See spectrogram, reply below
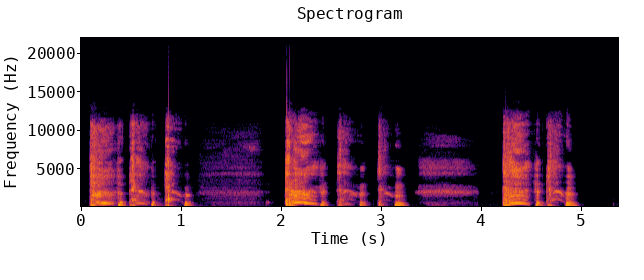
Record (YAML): three_cough_length: 5.4 s
three_cough_amplitude: 32767
three_cough_signal_mean_std_ratio: 0.47
survey_phase: beta (2021-08-13 to 2022-03-07)
age: 18-44
gender: Female
wearing_mask: 'No'
symptom_none: true
smoker_status: Never smoked
respiratory_condition_asthma: false
respiratory_condition_other: false
recruitment_source: REACT
submission_delay: 2 days
covid_test_result: Negative
covid_test_method: RT-qPCR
